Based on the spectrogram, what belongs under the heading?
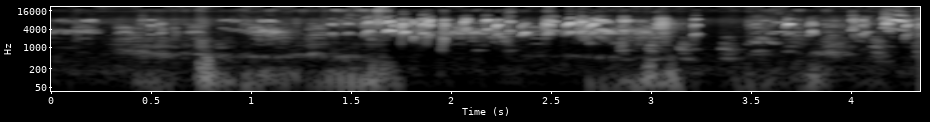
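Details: Several budgies in busy, continuous chatter of high warbling chirps and squeaky trills, interrupted by soft low knocks and wing-like rustles.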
